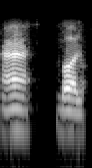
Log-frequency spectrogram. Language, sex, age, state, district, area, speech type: Bengali, male, 18-30, West Bengal, Paschim Bardhaman, rural, conversation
